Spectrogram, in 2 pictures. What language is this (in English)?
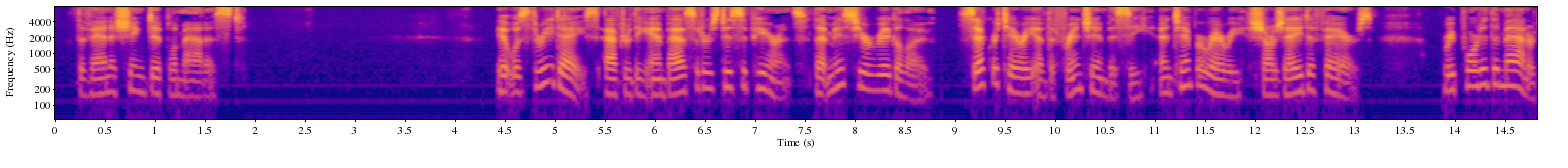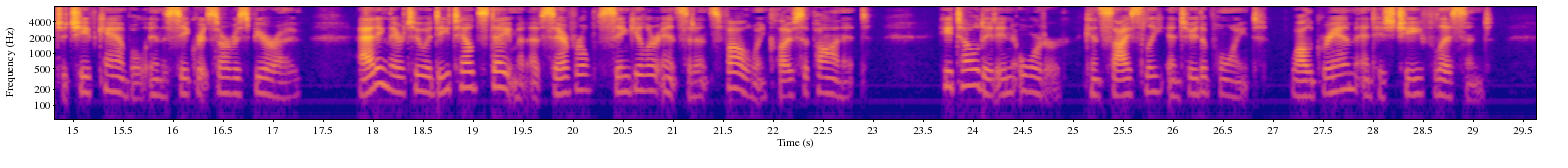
English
